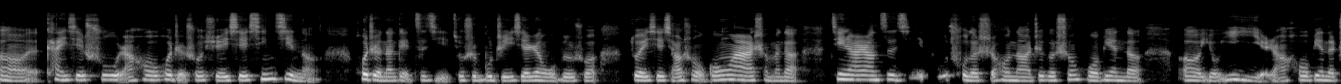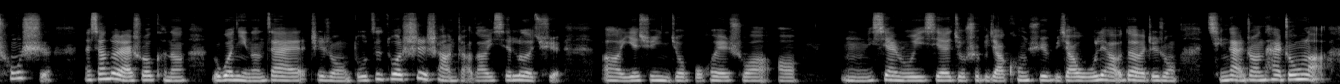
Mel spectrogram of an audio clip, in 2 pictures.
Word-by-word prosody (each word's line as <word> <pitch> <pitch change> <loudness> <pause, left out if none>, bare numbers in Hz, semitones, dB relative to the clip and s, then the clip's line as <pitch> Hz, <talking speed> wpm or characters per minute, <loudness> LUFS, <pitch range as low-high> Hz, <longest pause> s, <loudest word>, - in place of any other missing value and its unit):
呃， 175 -4 -2
看 220 -3 0
一 205 - +2
些 210 0 +2
书， 210 +1 +2
然 185 -4 -1
后 205 -1 -1
或 225 - +2
者 215 - +1
说 195 - -2
学 190 -2 0
一 185 - +3
些 195 +1 +4
新 240 +5 +3
技 245 -3 +2
能， 165 +3 -4 0.4
或 240 - +8
者 215 -4 +5
呢 175 0 -1
给 180 0 -3
自 195 - -6
己 190 - -5
就 190 - -4
是 190 0 0
布 190 0 +1
置 175 - -1
一 175 - +2
些 185 -1 +2
任 180 0 +2
务， - - -1
比 175 +1 -4
如 165 - 0
说 175 0 -5 0.3
做 195 - +5
一 180 - +4
些 190 0 +2
小 175 -2 -1
手 190 +1 -2
工 205 +2 0
啊 205 -3 +5
什 195 0 -3
么 175 0 -5
的， 170 -2 -2 0.3
尽 240 -2 +4
量 220 -1 +4
让 210 -1 +3
自 225 +1 0
己 325 - -5
独 385 - -3
处 410 - 0
的 175 - +2
时 175 - -4
候 195 +1 -2
呢， 175 -2 0
这 195 +3 -2
个 185 -1 0
生 220 +4 -2
活 185 -5 0
变 190 0 0
得， 170 -1 -3 0.3
呃， 190 -3 -2
有 170 -1 -3
意 - - -3 0.3
义， - - -5
然 160 - -4
后 195 +1 -2
变 205 0 +1
得 175 -2 0
充 270 +9 -3
实。 - - -1 0.3
那 210 - -3
相 245 +4 +3
对 255 -3 +6
来 180 - +5
说， 200 +2 0
可 200 -2 -6
能 175 +1 -3 0.2
如 190 - 0
果 205 0 +6
你 195 -3 +2
能 165 +1 -3
在 185 -2 0
这 195 -3 -4
种 175 -3 -3
独 185 +2 -1
自 240 +6 -3
做 235 0 +5
事 240 +2 +1
上 185 -7 -2
找 170 - -9
到 175 0 -4
一 - - -3
些 185 +2 -3
乐 200 -2 +3
趣， 405 - -6 0.4
呃， 180 -1 -2
也 175 +2 0
许 190 +1 -1
你 185 -2 +1
就 175 +1 -2
不 170 -2 -7
会 175 0 0
说， 175 -1 -5
哦， 165 0 -7 0.4
嗯， 175 -1 -5
陷 195 +1 +2
入 175 -1 +1
一 175 - +1
些 180 0 +1
就 180 -1 -2
是 185 - -3
比 185 -1 -5
较 175 -3 +2
空 190 +3 -2
虚、 195 0 0
比 190 -1 -5
较 175 0 +1
无 175 +1 +1
聊 200 -3 +3
的 195 -4 +3
这 185 +1 0
种 175 -2 -2 0.3
情 185 - -1
感 200 -2 +3
状 200 -1 +1
态 215 +1 +2
中 225 +3 +5
了。 215 -3 +1
190 Hz, 285 characters per minute, -20 LUFS, 175-205 Hz, 0.4 s, 或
